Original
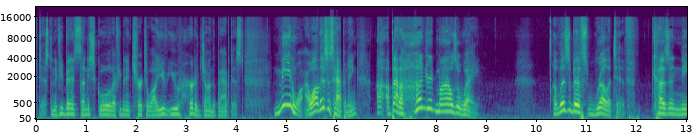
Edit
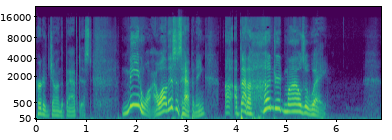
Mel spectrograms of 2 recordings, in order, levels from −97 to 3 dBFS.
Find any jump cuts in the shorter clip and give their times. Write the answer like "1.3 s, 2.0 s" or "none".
none

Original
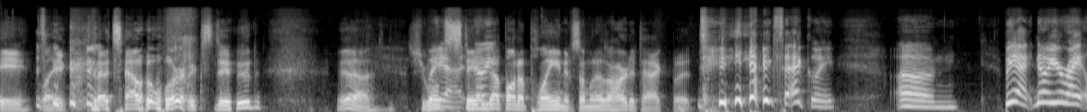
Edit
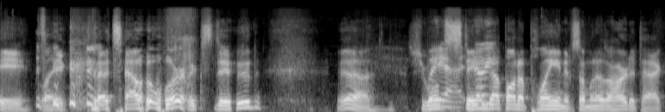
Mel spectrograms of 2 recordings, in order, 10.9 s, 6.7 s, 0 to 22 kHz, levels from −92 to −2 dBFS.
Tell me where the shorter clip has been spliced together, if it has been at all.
none

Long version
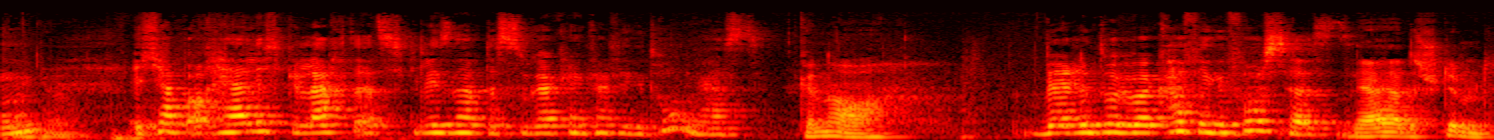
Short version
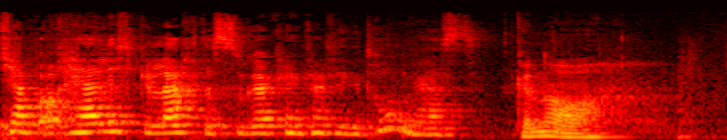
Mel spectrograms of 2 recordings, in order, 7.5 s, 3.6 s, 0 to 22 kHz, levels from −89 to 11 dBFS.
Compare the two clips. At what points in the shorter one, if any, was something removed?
1.0 s

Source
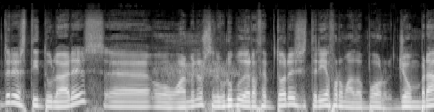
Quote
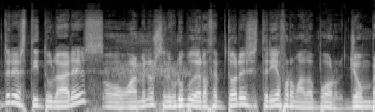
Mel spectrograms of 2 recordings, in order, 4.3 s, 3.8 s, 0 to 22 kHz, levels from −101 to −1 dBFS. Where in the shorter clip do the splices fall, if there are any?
1.0 s

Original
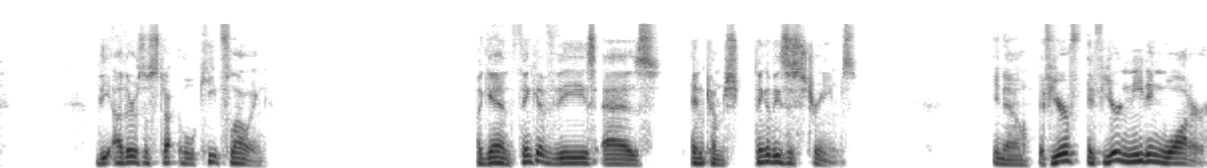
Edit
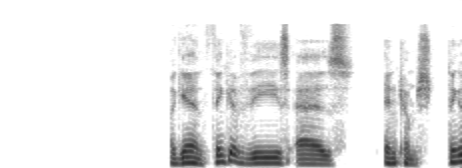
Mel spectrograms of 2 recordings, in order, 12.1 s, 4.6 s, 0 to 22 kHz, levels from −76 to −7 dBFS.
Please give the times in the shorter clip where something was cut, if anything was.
none

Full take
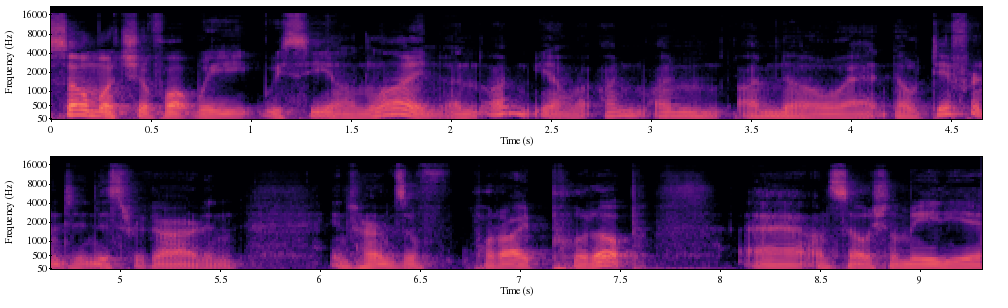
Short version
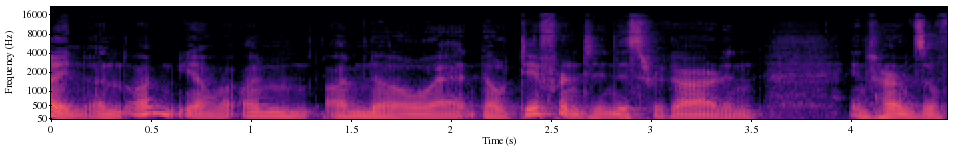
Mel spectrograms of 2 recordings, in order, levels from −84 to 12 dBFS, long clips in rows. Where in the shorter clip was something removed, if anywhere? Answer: 1.0 s

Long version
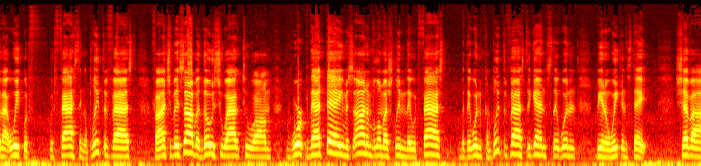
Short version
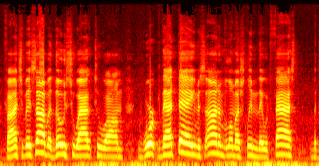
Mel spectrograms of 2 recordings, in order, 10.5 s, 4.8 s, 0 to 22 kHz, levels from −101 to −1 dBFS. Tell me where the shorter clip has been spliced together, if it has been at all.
none

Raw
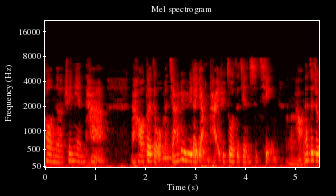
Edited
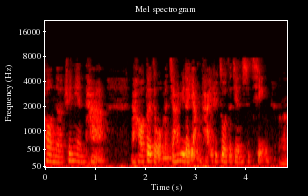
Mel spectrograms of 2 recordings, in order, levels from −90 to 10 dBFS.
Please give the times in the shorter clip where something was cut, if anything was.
2.7 s

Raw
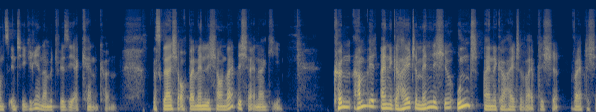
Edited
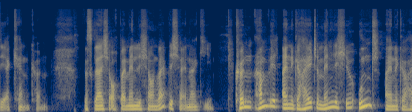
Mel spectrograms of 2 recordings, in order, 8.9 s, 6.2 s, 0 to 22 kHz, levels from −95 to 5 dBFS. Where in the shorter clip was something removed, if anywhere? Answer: 3.5 s

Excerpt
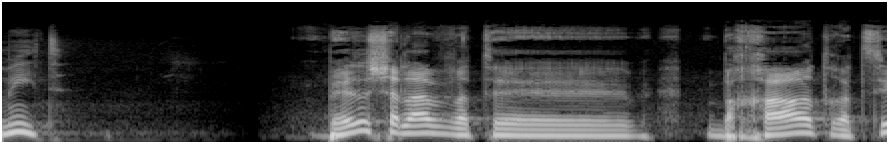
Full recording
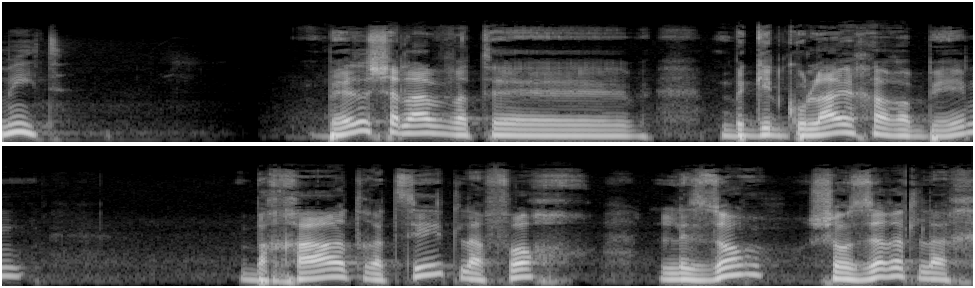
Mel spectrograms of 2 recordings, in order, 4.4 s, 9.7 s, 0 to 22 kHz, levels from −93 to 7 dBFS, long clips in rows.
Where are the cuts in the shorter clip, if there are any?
3.4 s

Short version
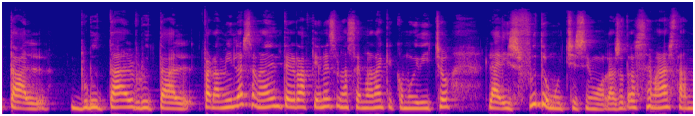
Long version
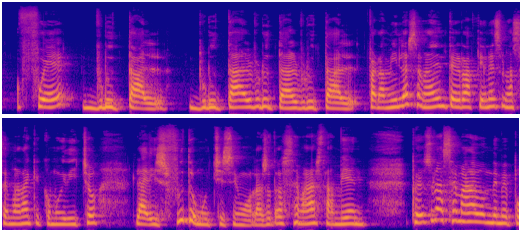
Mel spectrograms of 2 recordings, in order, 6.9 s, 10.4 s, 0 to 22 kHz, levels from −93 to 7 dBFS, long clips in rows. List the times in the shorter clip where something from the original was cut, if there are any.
1.3 s

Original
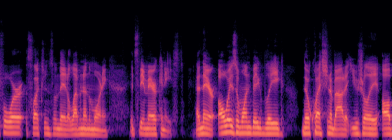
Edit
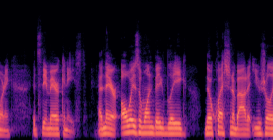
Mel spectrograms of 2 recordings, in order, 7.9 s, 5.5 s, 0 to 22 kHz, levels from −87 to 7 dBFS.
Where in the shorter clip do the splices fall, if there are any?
none

